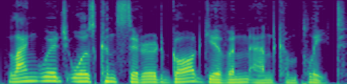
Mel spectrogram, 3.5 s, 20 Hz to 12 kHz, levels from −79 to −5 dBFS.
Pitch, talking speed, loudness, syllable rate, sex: 120 Hz, 120 wpm, -20 LUFS, 4.5 syllables/s, male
